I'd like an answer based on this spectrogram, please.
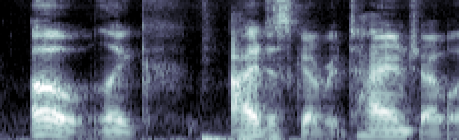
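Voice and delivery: ordinary talk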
